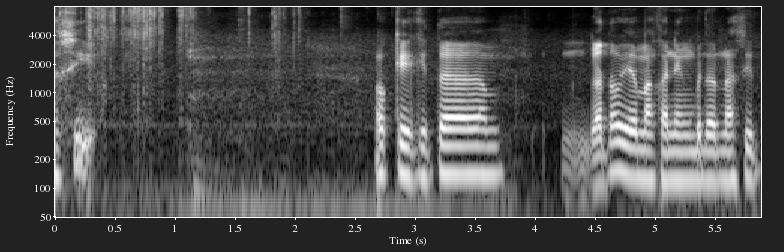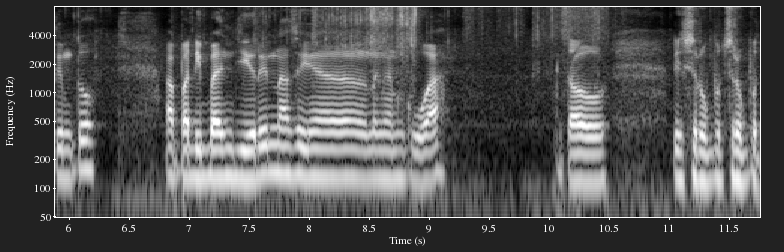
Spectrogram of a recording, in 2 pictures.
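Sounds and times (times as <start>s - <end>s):
speech: 0.0s - 0.5s, 2.7s - 9.2s, 10.0s - 11.7s
tearing open plastic soup packet: 0.0s - 2.6s, 6.0s - 10.8s.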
